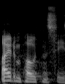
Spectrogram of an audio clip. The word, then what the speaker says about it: idempotency: So item potency. So that's that's how we'll typically pronounce it.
